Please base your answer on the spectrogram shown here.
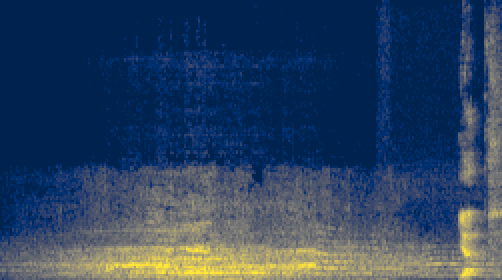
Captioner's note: screams of damned whale souls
